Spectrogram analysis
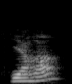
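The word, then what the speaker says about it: Ciara: Hank qui est le fils de Patty et Kiara. Oui, c'est avec un C, mais je crois que ça se prononce K, si je me souviens bien.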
